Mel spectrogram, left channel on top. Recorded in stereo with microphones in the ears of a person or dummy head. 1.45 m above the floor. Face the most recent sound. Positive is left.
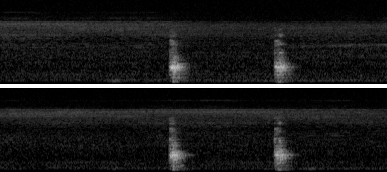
turn(degrees=-15)  # may be behind; listen again after turning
